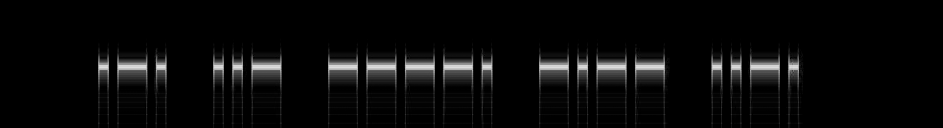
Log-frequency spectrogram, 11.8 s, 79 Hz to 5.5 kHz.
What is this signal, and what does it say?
Morse code, heard as a keyed tone, about 10 wpm, spaced as for 8 wpm, 600 Hz. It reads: RU9YF
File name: Callsigns-10-8wpm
